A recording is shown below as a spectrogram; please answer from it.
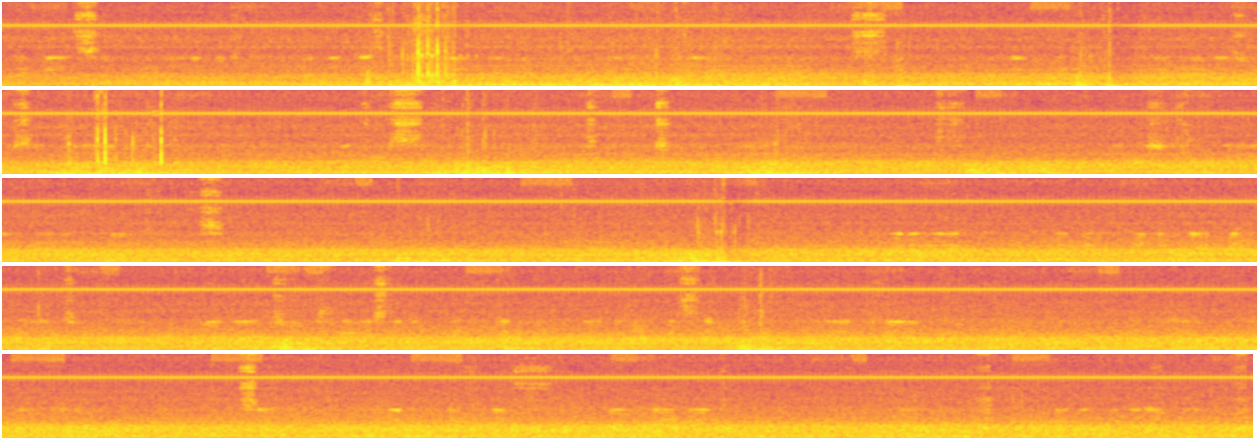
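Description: Car road and engine noise heard from inside the cabin: a steady low rumble of tyres and engine, with uneven low thumps and swells over the first ten seconds or so and one more a few seconds later, then an even drone as the car cruises.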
